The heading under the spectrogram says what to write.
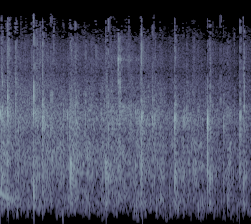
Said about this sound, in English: A little golf clap for Jesus.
